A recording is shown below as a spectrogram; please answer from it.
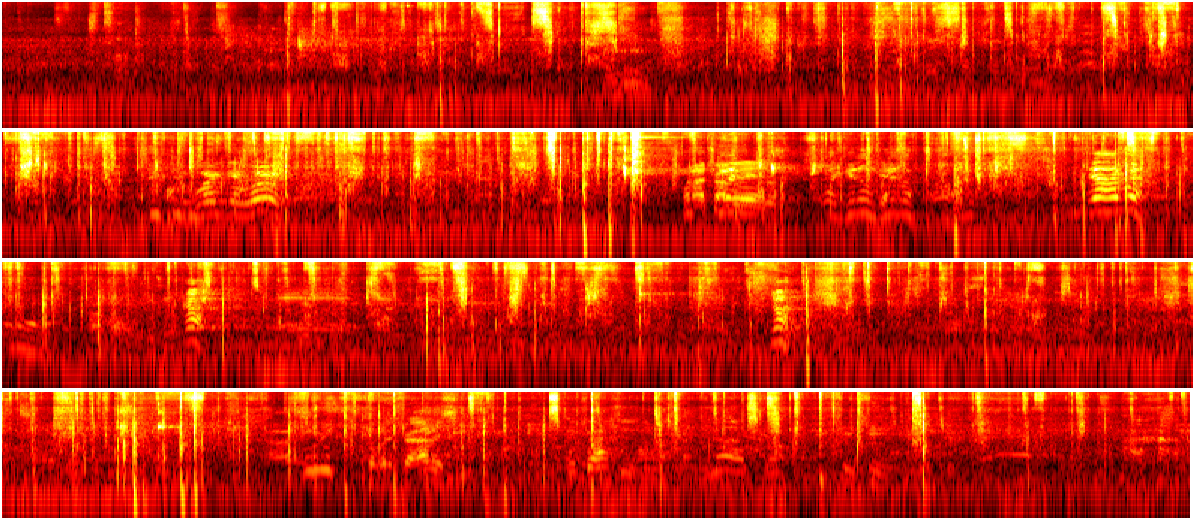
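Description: Pickup soccer on a hard court: players' shouts and chatter over short knocks of a ball being kicked and shoes scuffing on the surface, with two loud sharp knocks about twelve seconds in and again about twenty-five seconds in.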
